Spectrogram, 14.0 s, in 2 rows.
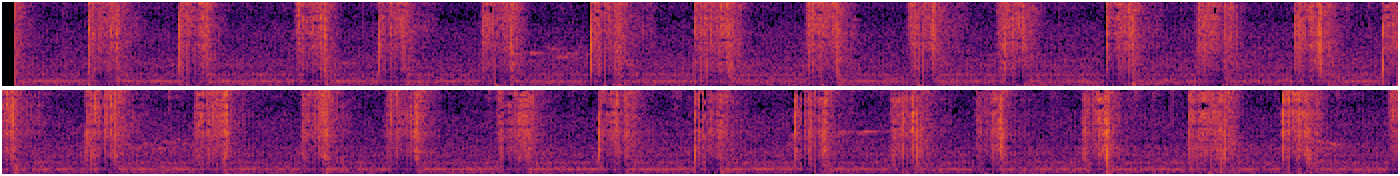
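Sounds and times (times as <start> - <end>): faint steady hum: 0.1 - 13.9
welding arc crackling and sizzling: 0.1 - 13.9.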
